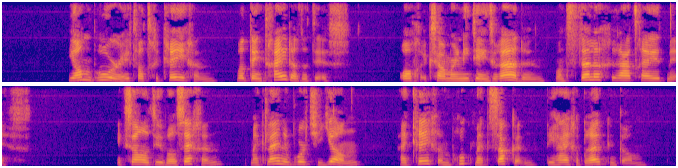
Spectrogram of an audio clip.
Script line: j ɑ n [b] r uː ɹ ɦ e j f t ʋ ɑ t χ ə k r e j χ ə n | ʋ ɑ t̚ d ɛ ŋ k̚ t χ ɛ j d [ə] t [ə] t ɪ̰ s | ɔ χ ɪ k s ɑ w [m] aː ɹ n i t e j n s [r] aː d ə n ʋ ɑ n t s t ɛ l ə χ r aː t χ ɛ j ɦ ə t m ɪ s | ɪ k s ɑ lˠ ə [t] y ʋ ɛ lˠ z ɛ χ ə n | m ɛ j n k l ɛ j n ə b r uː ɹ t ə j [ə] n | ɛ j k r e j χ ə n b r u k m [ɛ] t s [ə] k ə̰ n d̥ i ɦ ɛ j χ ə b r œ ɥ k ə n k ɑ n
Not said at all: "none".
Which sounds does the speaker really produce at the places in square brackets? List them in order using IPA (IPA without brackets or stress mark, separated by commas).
b, ɑ, ə, m, r, t, ɑ, ɛ, ɑ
